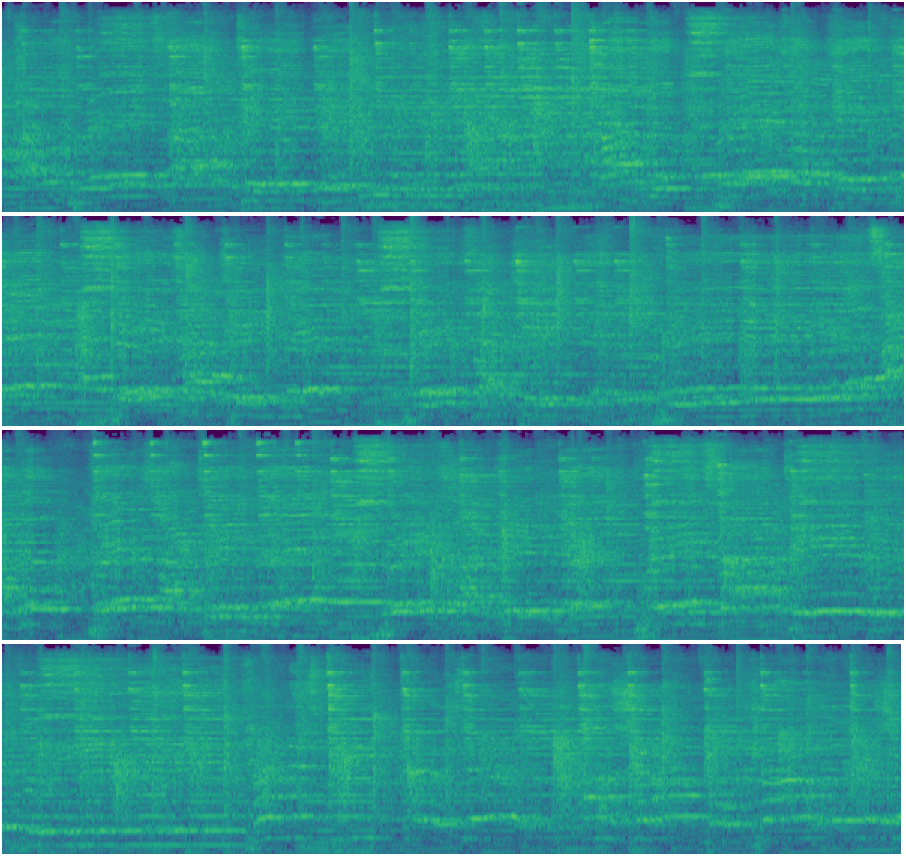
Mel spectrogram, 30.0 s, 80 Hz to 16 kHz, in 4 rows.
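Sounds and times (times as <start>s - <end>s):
band with drums and guitar: 0.0s - 30.0s
many voices singing together: 0.0s - 30.0s
percussion hits: 0.0s - 30.0s.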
